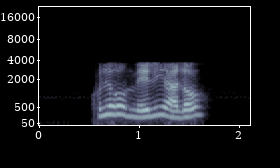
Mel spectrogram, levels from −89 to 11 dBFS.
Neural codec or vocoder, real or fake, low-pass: codec, 16 kHz in and 24 kHz out, 0.8 kbps, FocalCodec, streaming, 65536 codes; fake; 3.6 kHz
